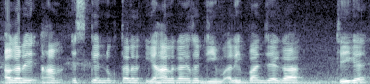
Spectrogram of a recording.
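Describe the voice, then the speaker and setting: Patient male Quran teacher, slow drills. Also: fairly high pitch, fairly even intonation, bright, forceful tone, a little hiss or hum. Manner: patient, repeats letters slowly for pupils to echo. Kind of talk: spoken Urdu lesson.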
